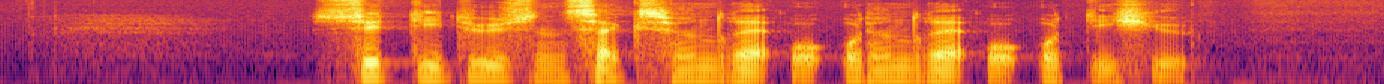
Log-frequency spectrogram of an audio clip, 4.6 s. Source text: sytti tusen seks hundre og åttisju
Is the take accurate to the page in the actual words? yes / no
no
